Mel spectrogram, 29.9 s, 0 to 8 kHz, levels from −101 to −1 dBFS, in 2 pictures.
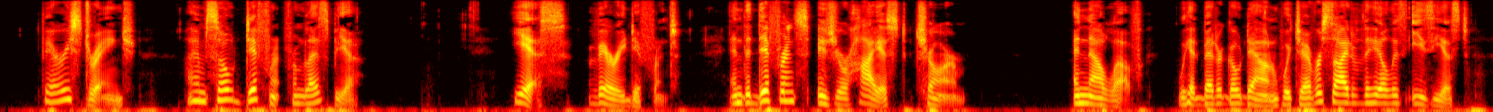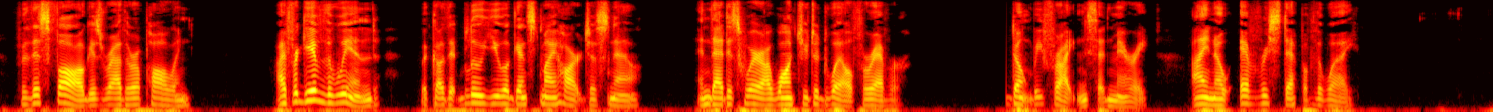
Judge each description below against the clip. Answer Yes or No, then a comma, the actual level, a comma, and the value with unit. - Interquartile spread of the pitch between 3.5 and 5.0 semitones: Yes, average, 4.5 semitones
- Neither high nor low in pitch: Yes, medium, 145 Hz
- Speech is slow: No, average, 150 wpm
